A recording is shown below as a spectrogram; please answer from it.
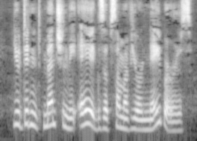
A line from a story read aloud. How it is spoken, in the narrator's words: said she sharply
